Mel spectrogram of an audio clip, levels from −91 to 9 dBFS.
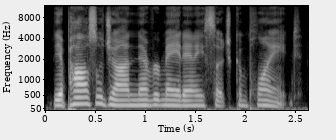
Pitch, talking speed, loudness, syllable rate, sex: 170 Hz, 180 wpm, -19 LUFS, 5.3 syllables/s, female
